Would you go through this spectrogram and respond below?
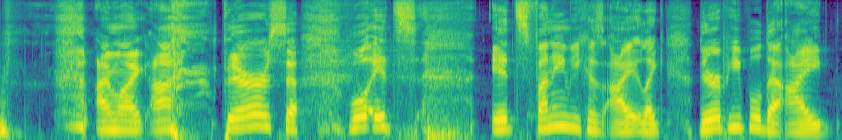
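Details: Adult male with a lifelong stutter, much worse as a child and less frequent now, with blocks and awkward pauses, using 'like' to get out of a stutter; stuttering.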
